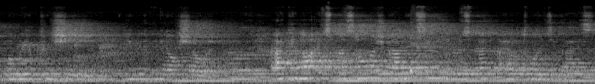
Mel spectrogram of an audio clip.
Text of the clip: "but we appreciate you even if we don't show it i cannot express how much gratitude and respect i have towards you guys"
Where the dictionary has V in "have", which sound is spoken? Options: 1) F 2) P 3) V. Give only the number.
2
